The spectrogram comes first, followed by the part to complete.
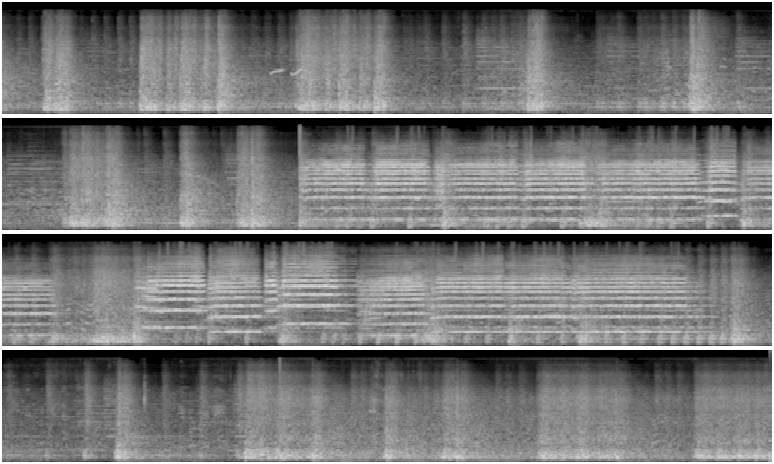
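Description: Marching band playing a processional march: drum strokes alone for about the first ten seconds, then the trumpets come in with a held melody for about twelve seconds, and the drums carry on alone again near the end.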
